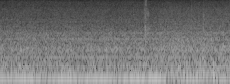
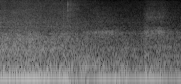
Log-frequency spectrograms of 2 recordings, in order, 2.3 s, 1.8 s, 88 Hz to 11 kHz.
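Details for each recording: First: 1981 Emerson 18,000 BTU window air conditioner, first start of the cooling season; steady low motor hum under airflow on low, less on medium; owner suspects worn felt motor bushings; fan motor hum. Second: Vintage installed air conditioner at its first start-up of the season: low, steady hum with an even airflow hiss and no rattles, blowing cold; normal running.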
